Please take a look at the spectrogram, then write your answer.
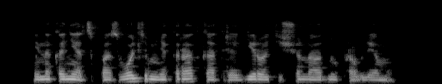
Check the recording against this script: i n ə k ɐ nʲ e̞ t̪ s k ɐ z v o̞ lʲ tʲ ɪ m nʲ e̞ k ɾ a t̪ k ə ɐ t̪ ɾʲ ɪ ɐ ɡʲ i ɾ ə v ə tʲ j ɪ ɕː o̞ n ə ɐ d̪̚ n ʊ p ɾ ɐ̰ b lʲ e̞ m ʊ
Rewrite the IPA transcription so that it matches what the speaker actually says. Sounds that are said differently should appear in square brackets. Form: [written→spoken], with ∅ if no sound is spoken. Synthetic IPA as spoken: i n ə k ɐ nʲ e̞ t̪ s [k→p] ɐ z v o̞ lʲ tʲ ɪ m nʲ e̞ k ɾ a t̪ k ə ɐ t̪ ɾʲ ɪ ɐ ɡʲ i ɾ ə v ə tʲ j ɪ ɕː o̞ n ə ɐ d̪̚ n [ʊ→u] p ɾ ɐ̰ b lʲ e̞ m ʊ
